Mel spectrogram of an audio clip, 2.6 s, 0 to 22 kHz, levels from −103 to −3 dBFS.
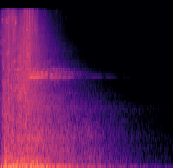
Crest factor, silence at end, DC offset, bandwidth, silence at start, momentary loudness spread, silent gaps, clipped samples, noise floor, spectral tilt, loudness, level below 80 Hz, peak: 22 dB; 1.1 s; under 0.1%; 17 kHz; 0 s; 21 LU; none; under 0.1%; -77 dBFS; -3 dB/octave; -33 LUFS; -40 dBFS; -14 dBFS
